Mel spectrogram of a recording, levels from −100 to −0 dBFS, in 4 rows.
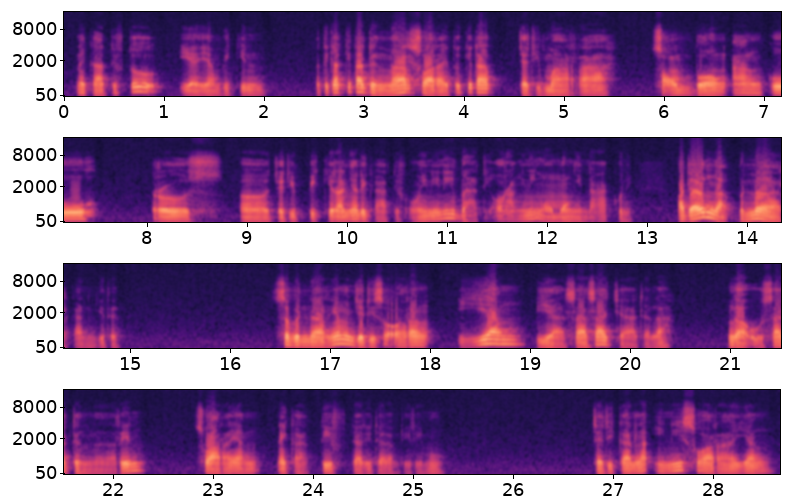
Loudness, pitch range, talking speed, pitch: -25 LUFS, 90-110 Hz, 115 wpm, 100 Hz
